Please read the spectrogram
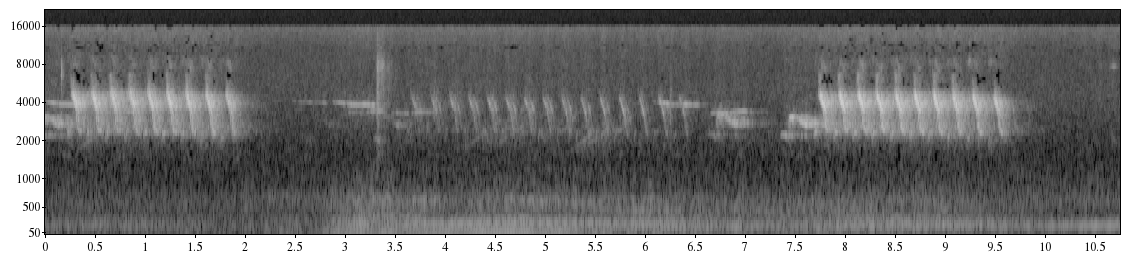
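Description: A songbird singing a fast trill of about nine notes a second, each lasting about two seconds and led in by a short lower note. It sings loudly near the start and again near the end, with a fainter trill between, over a low steady rumble that swells in the middle.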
